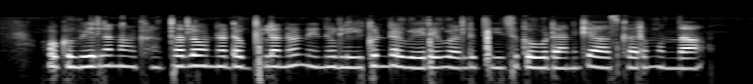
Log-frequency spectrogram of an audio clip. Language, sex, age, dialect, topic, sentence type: Telugu, female, 25-30, Central/Coastal, banking, question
